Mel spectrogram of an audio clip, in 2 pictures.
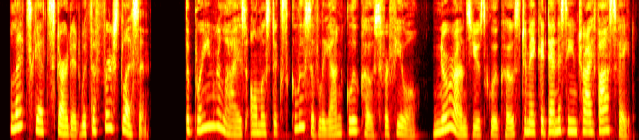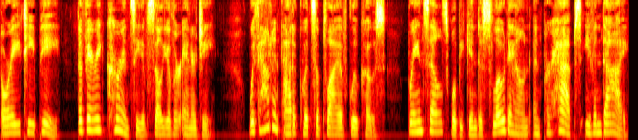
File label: English USA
